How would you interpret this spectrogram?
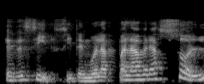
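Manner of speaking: ordinary delivery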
